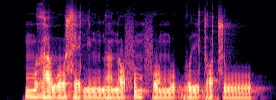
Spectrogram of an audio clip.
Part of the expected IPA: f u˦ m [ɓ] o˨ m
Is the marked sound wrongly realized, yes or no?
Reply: yes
